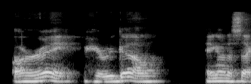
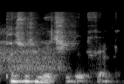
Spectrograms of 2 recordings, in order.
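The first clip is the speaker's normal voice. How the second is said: otherworldly voice; faster than usual. Acted. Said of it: "Vestige's voice comes from your mother's mouth".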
